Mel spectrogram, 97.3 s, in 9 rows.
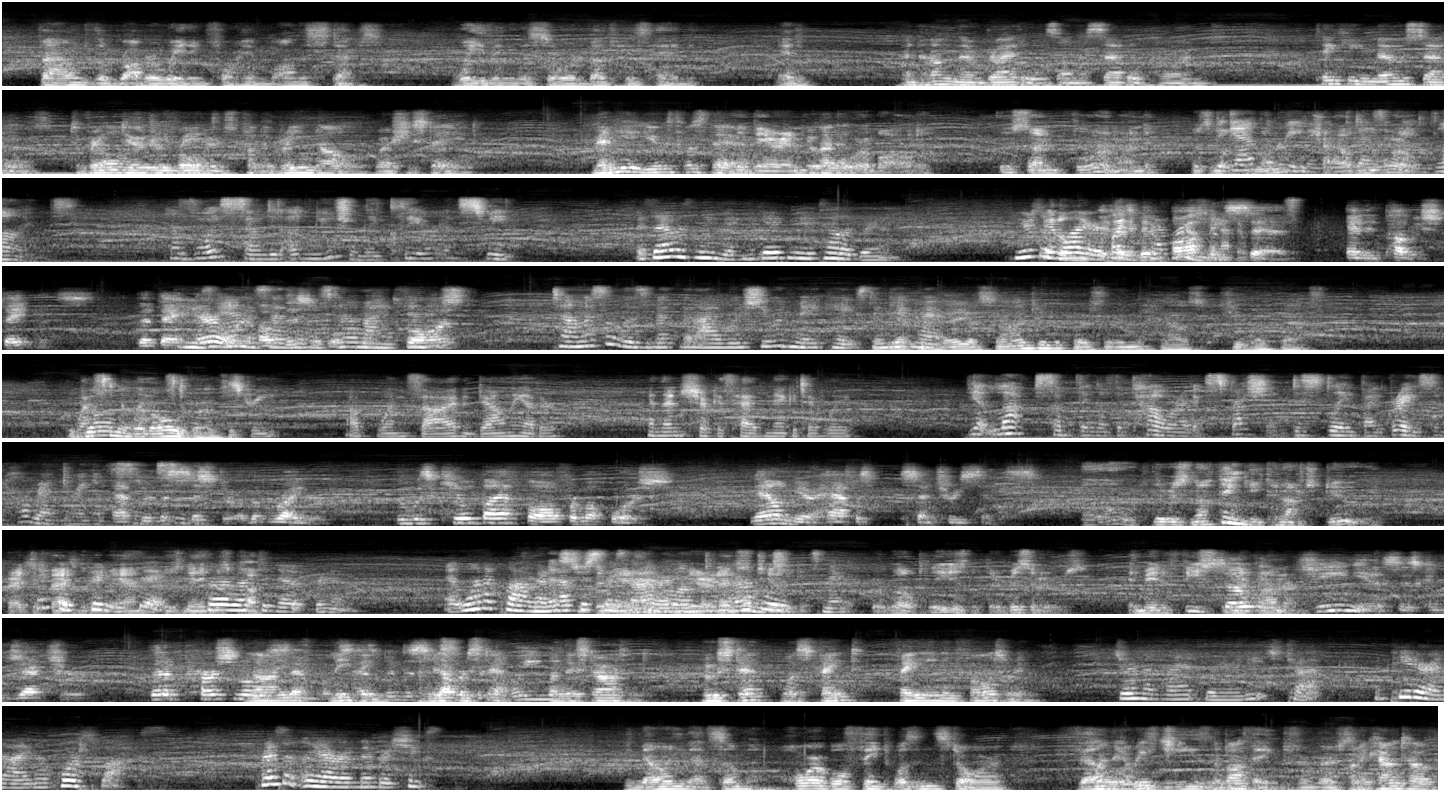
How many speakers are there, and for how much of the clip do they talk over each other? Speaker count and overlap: ten, about 23%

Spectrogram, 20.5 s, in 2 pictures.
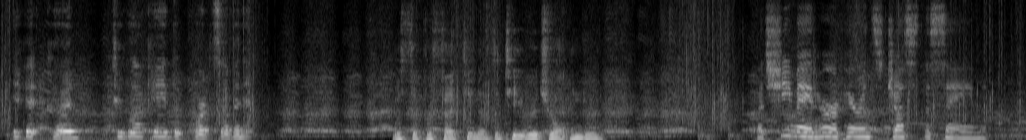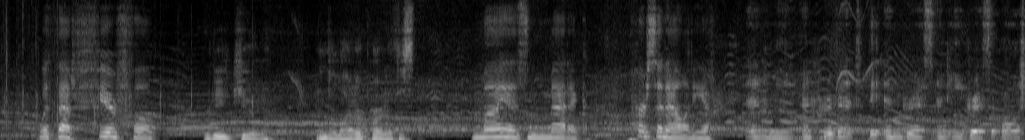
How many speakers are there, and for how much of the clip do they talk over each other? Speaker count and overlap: three, no overlap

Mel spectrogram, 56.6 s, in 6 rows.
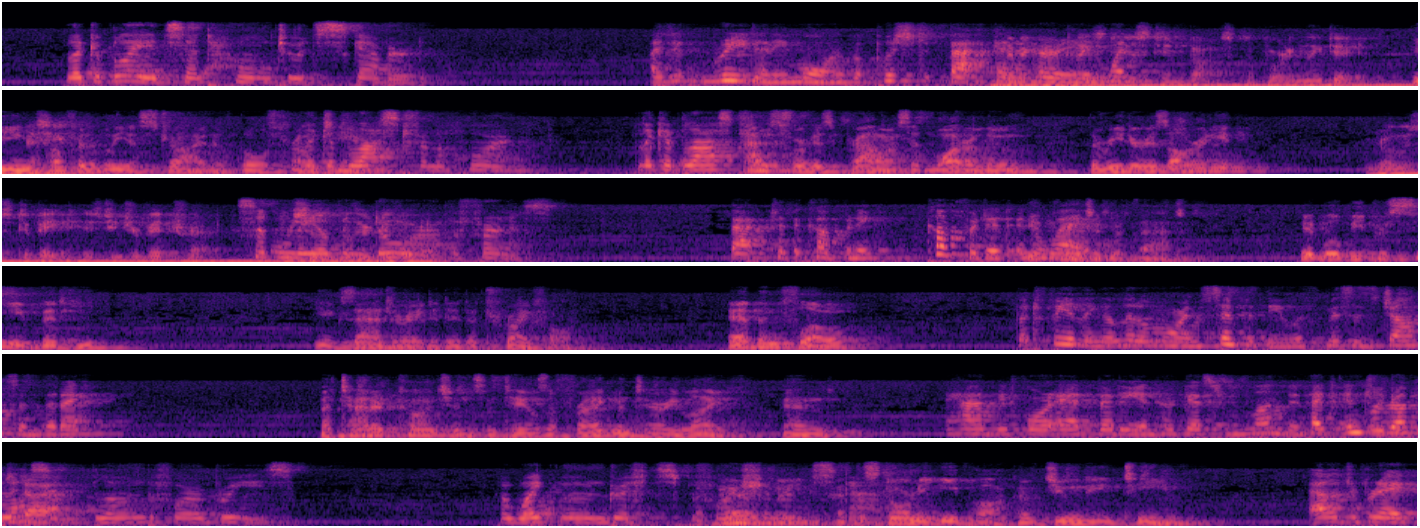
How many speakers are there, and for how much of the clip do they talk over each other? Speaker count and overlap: four, about 12%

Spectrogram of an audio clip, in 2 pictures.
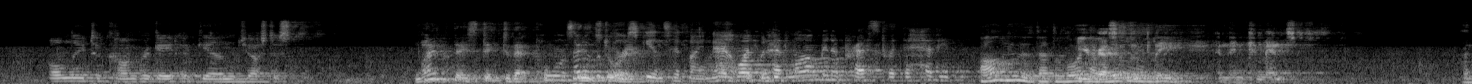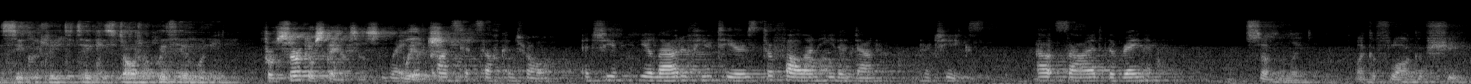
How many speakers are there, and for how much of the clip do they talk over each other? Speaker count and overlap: eight, about 11%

